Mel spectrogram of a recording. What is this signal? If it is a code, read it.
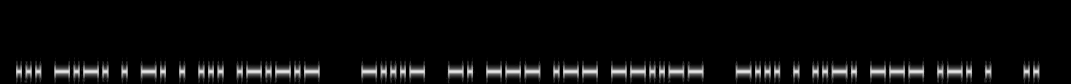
Morse code, heard as a keyed tone, about 25 wpm, 600 Hz. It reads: SCENES. <BT> NOW, BEFORE I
